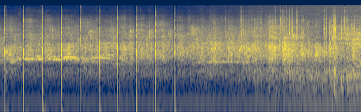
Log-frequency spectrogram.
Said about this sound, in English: Let's give Lou a big round of applause.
